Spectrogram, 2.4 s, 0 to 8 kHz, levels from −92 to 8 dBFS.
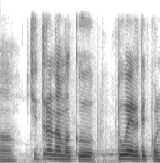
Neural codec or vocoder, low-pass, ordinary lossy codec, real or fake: codec, 16 kHz, 6 kbps, DAC; 7.2 kHz; none; fake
